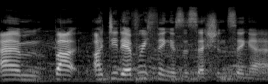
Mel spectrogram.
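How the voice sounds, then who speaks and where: Over music in the background, someone with an Australian accent speaks at a fairly quick pace with ordinary pitch variation. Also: woman. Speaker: burlesque singer. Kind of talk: interview. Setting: press party. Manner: casual, chatty.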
